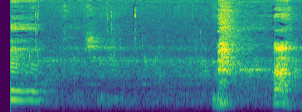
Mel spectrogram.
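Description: Two brief vocal sounds: a short pitched squeak or hum at the very start and a short breathy burst, like a laugh, about a second and a half in, with faint room hiss between.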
